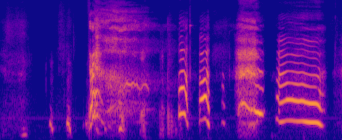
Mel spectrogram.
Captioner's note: laughs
